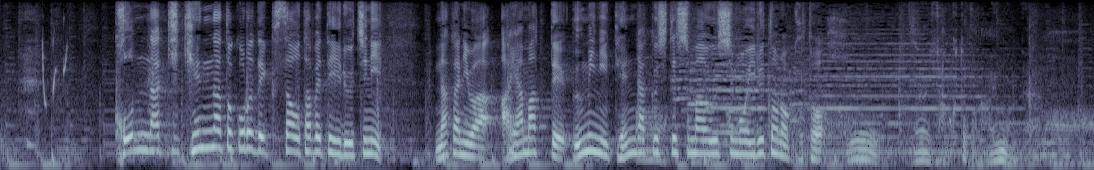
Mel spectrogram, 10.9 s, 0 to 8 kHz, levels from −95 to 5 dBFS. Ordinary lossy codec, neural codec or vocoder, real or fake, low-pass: none; none; real; none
